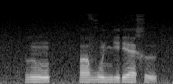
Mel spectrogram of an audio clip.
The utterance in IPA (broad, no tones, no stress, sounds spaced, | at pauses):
l ũ | ʌː v w ũ nʲ e ɾʲ ɛː x ɯ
